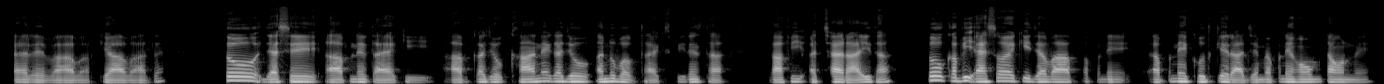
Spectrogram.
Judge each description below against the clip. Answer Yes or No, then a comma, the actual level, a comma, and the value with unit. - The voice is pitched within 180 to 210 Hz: No, low, 115 Hz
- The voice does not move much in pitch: No, average, 3.1 semitones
